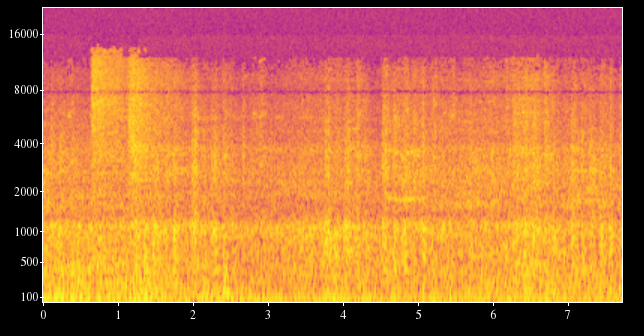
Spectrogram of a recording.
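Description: A passenger train rumbles past close by, its wheels clattering on the rails.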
